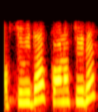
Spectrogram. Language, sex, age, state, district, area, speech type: Odia, female, 45-60, Odisha, Angul, rural, conversation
